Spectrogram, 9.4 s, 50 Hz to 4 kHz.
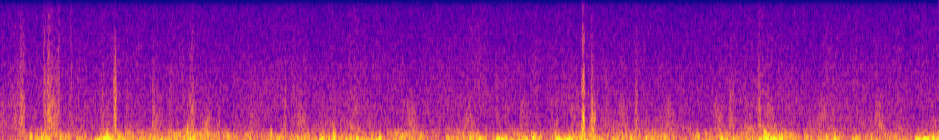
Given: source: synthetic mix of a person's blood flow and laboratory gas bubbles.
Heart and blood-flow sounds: Doppler ultrasound of blood flow; subclavian vein
no bubbles
From the record:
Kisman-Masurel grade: 000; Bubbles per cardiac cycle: 0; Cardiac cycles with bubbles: 0%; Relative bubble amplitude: no bubbles discernible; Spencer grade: 0 (complete lack of bubble signals)

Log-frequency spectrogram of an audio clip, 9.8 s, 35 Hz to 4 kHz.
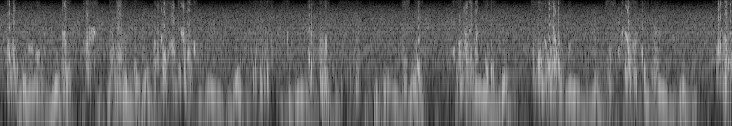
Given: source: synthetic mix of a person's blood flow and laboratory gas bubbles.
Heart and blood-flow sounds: Doppler ultrasound of blood flow; precordium
0.04-0.61 s: bubbles
0.81-0.96 s: bubbles
1.10-1.32 s: bubbles
1.44-1.91 s: bubbles
2.04-2.65 s: bubbles
3.31-3.65 s: bubbles
3.76-3.87 s: bubbles
4.09-4.39 s: bubbles
4.50-4.83 s: bubbles
5.35-5.47 s: bubbles
5.51-5.65 s: bubbles
6.03-6.39 s: bubbles
6.45-6.62 s: bubbles
7.08-7.54 s: bubbles
7.58-7.63 s: bubbles
8.07-8.83 s: bubbles
9.49-9.77 s: bubbles
From the record:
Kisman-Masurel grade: 343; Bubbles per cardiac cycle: rolling drumbeat, 9 or more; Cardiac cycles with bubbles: 100%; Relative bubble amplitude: loud (0.450 to 0.775); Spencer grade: 3 (all of the cardiac periods contain showers or single bubble signals, but not dominating or overriding the cardiac motion signals); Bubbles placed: only in the low amplitude regions of the cardiac cycle

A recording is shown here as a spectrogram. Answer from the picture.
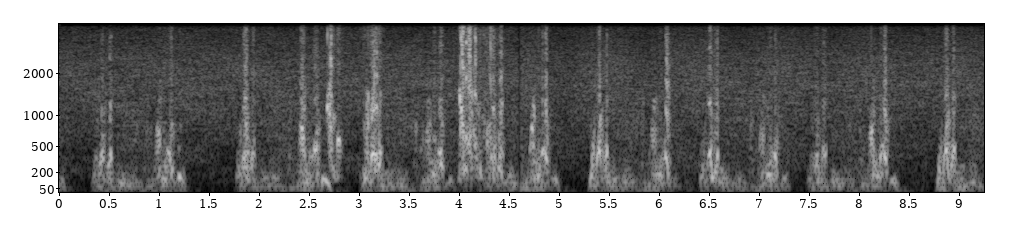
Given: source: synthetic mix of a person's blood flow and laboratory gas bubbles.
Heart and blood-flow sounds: Doppler ultrasound of blood flow; precordium
2.66-2.84 s: bubbles
3.00-3.25 s: bubbles
3.97-4.46 s: bubbles
From the record:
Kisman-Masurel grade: 213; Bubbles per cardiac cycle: several, 3 to 8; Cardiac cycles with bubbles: 1 to 10%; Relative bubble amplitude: loud (0.450 to 0.775); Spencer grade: 1 (occasional bubble signal discernible with the cardiac motion signal, with majority of cardiac periods free of bubbles); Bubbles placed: anywhere in the cardiac cycle

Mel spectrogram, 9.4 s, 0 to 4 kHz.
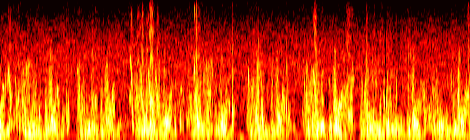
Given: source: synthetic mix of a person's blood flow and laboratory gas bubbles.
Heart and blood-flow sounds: Doppler ultrasound of blood flow; precordium
0.08-0.83 s: bubbles
1.22-1.41 s: bubbles
1.51-1.96 s: bubbles
2.56-3.23 s: bubbles
3.46-3.68 s: bubbles
3.71-4.28 s: bubbles
4.54-4.74 s: bubbles
4.92-5.29 s: bubbles
5.70-5.80 s: bubbles
6.01-6.51 s: bubbles
6.84-7.09 s: bubbles
7.30-7.65 s: bubbles
7.83-7.95 s: bubbles
8.38-8.67 s: bubbles
9.00-9.09 s: bubbles
9.30-9.42 s: bubbles
From the record:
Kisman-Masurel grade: 243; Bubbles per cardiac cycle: several, 3 to 8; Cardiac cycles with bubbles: 100%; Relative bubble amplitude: loud (0.450 to 0.775); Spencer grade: 3 (all of the cardiac periods contain showers or single bubble signals, but not dominating or overriding the cardiac motion signals); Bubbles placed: only in the low amplitude regions of the cardiac cycle

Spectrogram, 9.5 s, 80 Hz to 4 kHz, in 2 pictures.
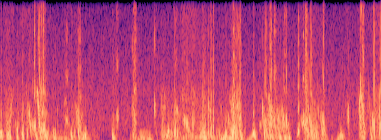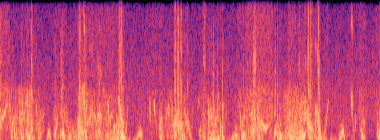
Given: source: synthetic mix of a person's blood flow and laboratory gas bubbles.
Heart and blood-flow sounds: Doppler ultrasound of blood flow; precordium
0.04-0.75 s: bubbles
0.80-1.06 s: bubbles
1.37-1.50 s: bubbles
1.64-1.73 s: bubbles
1.91-3.08 s: bubbles
3.23-3.65 s: bubbles
3.70-4.11 s: bubbles
4.32-4.40 s: bubbles
4.46-5.33 s: bubbles
5.43-6.38 s: bubbles
6.61-7.18 s: bubbles
7.24-7.60 s: bubbles
7.74-8.88 s: bubbles
9.13-9.37 s: bubbles
9.45-9.53 s: bubbles
From the record:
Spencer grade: 4 (maximum detectable bubble signal sounding continuously throughout systole and diastole of every cardiac period, and overriding the amplitude of the normal cardiac signals); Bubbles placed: only in the low amplitude regions of the cardiac cycle

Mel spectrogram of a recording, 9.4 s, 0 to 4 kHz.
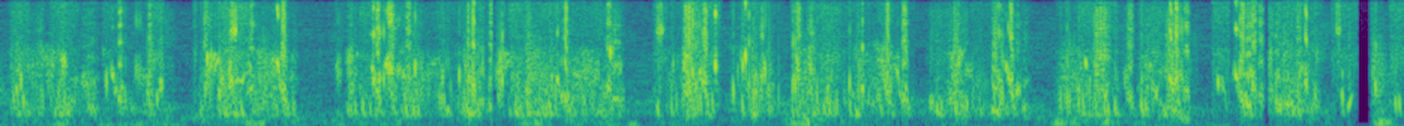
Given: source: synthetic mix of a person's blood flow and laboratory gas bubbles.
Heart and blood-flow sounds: Doppler ultrasound of blood flow; subclavian vein
0.04-1.17 s: bubbles
1.28-1.98 s: bubbles
2.22-4.17 s: bubbles
4.34-4.80 s: bubbles
4.85-5.22 s: bubbles
5.27-6.09 s: bubbles
6.17-6.88 s: bubbles
7.03-7.95 s: bubbles
8.07-8.83 s: bubbles
8.87-9.04 s: bubbles
9.12-9.21 s: bubbles
9.26-9.37 s: bubbles
From the record:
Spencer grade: 4 (maximum detectable bubble signal sounding continuously throughout systole and diastole of every cardiac period, and overriding the amplitude of the normal cardiac signals); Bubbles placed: anywhere in the cardiac cycle

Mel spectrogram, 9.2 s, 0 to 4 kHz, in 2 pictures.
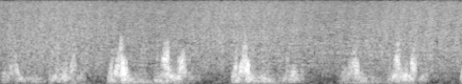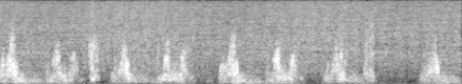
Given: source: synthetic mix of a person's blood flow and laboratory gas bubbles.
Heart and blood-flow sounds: Doppler ultrasound of blood flow; precordium
5.52-5.64 s: bubbles
8.01-8.12 s: bubbles
8.27-8.39 s: bubbles
From the record:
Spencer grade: 2 (many but less than half of the cardiac periods contain bubble signals, singularly or in groups); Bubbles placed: only in the low amplitude regions of the cardiac cycle

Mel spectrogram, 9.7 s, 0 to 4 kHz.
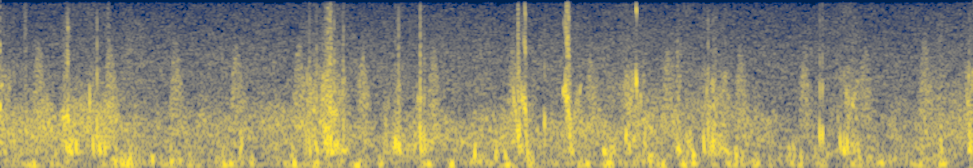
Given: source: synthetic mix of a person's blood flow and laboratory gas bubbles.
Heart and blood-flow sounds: Doppler ultrasound of blood flow; subclavian vein
0.00-0.16 s: bubbles
0.55-1.14 s: bubbles
3.03-3.52 s: bubbles
3.83-4.33 s: bubbles
5.09-5.33 s: bubbles
5.42-5.49 s: bubbles
5.59-5.86 s: bubbles
6.01-6.48 s: bubbles
6.71-6.96 s: bubbles
7.00-7.33 s: bubbles
8.17-8.28 s: bubbles
8.35-8.64 s: bubbles
9.39-9.45 s: bubbles
9.63-9.74 s: bubbles
From the record:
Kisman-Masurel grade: 233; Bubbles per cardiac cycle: several, 3 to 8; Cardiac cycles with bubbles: 50 to 99%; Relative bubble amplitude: loud (0.450 to 0.775); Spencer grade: 3 (all of the cardiac periods contain showers or single bubble signals, but not dominating or overriding the cardiac motion signals); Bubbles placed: anywhere in the cardiac cycle

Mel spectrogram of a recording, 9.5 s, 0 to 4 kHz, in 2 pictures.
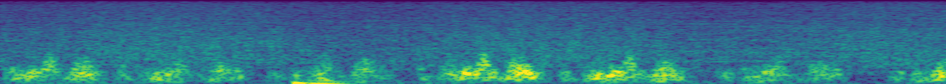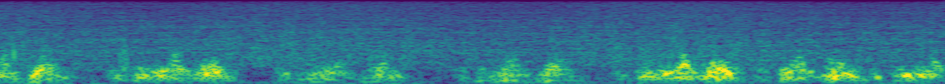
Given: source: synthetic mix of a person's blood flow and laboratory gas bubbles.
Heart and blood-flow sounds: Doppler ultrasound of blood flow; precordium
4.77-4.92 s: bubbles
From the record:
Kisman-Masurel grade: 111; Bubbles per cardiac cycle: 1 to 2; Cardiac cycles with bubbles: 1 to 10%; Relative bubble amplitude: barely perceptible (0.100 to 0.250); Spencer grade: 1 (occasional bubble signal discernible with the cardiac motion signal, with majority of cardiac periods free of bubbles); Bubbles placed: anywhere in the cardiac cycle

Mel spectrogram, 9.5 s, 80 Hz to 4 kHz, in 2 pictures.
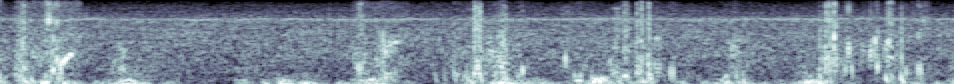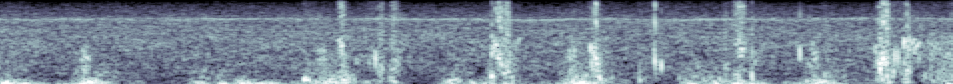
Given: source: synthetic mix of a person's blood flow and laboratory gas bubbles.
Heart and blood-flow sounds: Doppler ultrasound of blood flow; precordium
0.00-0.41 s: bubbles
1.76-2.05 s: bubbles
2.16-2.66 s: bubbles
2.79-3.00 s: bubbles
3.03-3.41 s: bubbles
3.60-3.77 s: bubbles
4.05-4.65 s: bubbles
4.73-4.92 s: bubbles
6.26-6.78 s: bubbles
6.98-7.09 s: bubbles
7.18-7.38 s: bubbles
7.60-7.86 s: bubbles
7.95-8.61 s: bubbles
8.73-8.80 s: bubbles
8.87-8.95 s: bubbles
9.12-9.54 s: bubbles
From the record:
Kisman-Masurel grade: 332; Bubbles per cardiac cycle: rolling drumbeat, 9 or more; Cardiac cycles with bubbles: 50 to 99%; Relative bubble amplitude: moderate (0.250 to 0.450); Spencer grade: 3 (all of the cardiac periods contain showers or single bubble signals, but not dominating or overriding the cardiac motion signals); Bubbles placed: anywhere in the cardiac cycle

